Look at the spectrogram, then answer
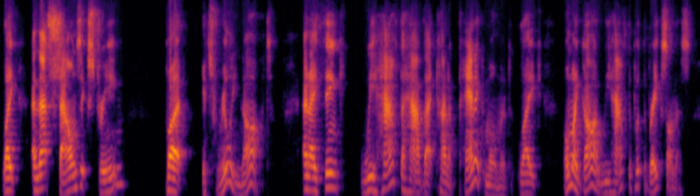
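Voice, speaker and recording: Man, 50s, from the United States, political candidate, earnest, urgent, restarts a lot, mid pitch, muffled lo-fi sound. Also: sing-song, a little slow, slightly rough. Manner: earnest and urgent, many restarts and "like", "you know". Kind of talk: interview answers.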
